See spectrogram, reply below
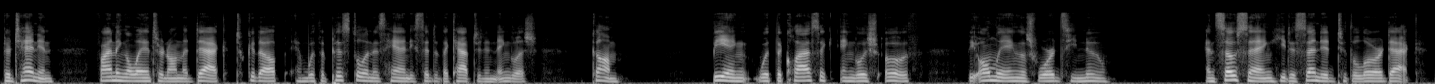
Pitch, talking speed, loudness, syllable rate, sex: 155 Hz, 190 wpm, -21 LUFS, 4.3 syllables/s, male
